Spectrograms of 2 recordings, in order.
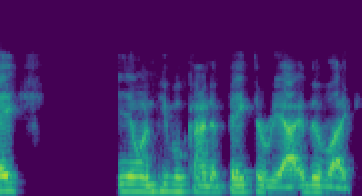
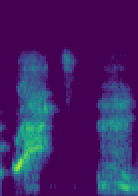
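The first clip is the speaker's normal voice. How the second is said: very high squeaked disbelief; incredulous; 3 dB quieter than usual. Real, not acted. Streamer reacting to fan's offer of money, incredulous. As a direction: let it leap up in disbelief.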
